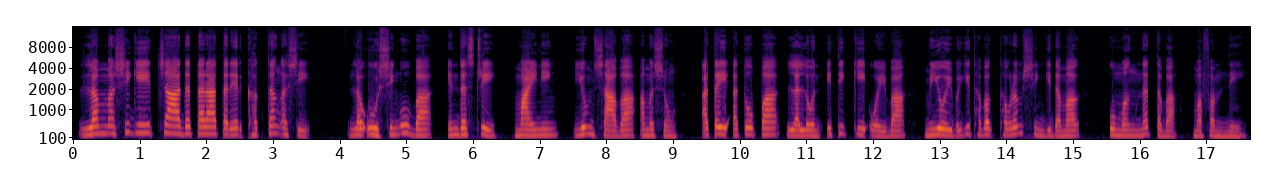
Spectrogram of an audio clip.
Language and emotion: Manipuri, neutral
